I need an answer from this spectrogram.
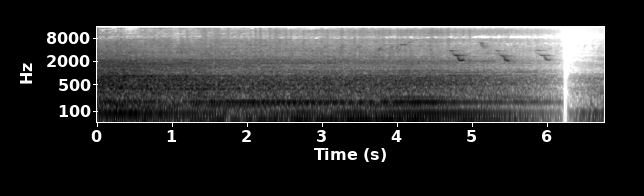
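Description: Class 158 diesel multiple unit receding, a steady low engine hum under rail rumble that slowly fades. Near the end a bird gives three short falling chirps, then the sound cuts off suddenly.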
